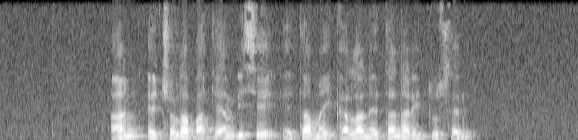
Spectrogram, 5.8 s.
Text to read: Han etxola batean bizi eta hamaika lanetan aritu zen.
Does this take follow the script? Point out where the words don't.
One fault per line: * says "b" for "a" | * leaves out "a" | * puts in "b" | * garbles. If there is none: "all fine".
all fine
